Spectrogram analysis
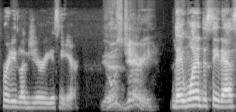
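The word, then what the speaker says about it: Jheri: time it wasn't like jerry curl like tom and jerry it's j-h-e-r-i yes yeah the the h is silent like like jerry from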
